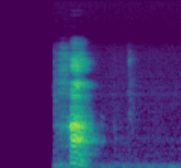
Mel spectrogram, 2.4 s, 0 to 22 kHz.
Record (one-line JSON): {"exhalation_length": "2.4 s", "exhalation_amplitude": 15456, "exhalation_signal_mean_std_ratio": 0.25, "survey_phase": "beta (2021-08-13 to 2022-03-07)", "age": "45-64", "gender": "Male", "wearing_mask": "No", "symptom_cough_any": true, "symptom_runny_or_blocked_nose": true, "symptom_sore_throat": true, "symptom_onset": "2 days", "smoker_status": "Ex-smoker", "respiratory_condition_asthma": false, "respiratory_condition_other": false, "recruitment_source": "Test and Trace", "submission_delay": "1 day", "covid_test_result": "Negative", "covid_test_method": "ePCR"}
